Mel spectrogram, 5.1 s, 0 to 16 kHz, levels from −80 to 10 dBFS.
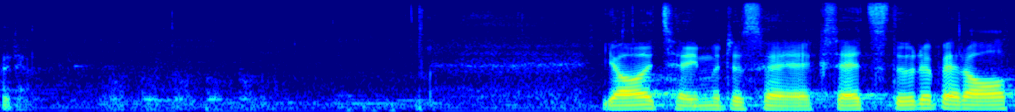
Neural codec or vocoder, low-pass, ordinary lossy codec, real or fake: none; 14.4 kHz; none; real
